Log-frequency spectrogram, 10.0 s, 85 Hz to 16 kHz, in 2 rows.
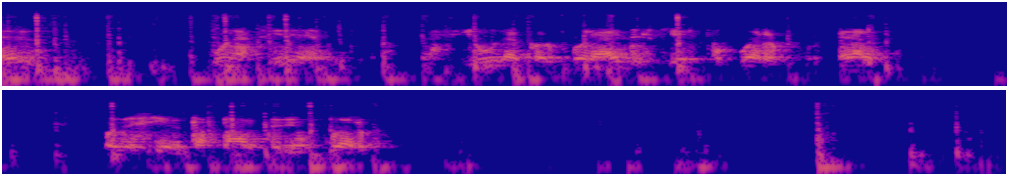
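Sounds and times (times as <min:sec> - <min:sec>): man talking: 0:00.0 - 0:00.2, 0:01.1 - 0:04.4, 0:05.6 - 0:06.9.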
